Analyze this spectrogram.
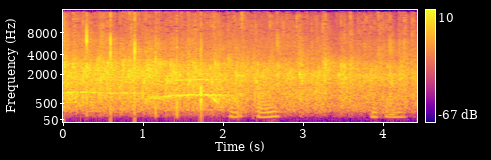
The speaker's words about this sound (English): So can we give Brother Greg a round of applause tonight?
